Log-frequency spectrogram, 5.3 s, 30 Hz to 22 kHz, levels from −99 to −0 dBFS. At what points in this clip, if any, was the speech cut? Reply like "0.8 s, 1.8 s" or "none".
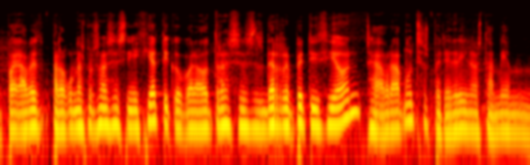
3.7 s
